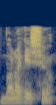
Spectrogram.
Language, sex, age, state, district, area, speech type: Dogri, male, 30-45, Jammu and Kashmir, Udhampur, rural, spontaneous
